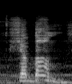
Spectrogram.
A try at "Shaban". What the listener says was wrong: no it's with n shaban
